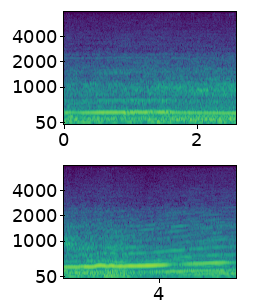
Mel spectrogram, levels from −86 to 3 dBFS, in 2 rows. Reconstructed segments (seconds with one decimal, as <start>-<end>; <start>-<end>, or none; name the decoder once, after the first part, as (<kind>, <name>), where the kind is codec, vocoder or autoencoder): 0.9-1.6 (vocoder, Vocos)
